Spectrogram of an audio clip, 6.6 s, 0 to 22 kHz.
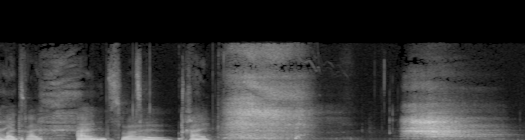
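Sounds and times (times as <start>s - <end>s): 
speech: 0.0s - 2.9s
deep breathing during a group breathing exercise: 2.7s - 6.5s.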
